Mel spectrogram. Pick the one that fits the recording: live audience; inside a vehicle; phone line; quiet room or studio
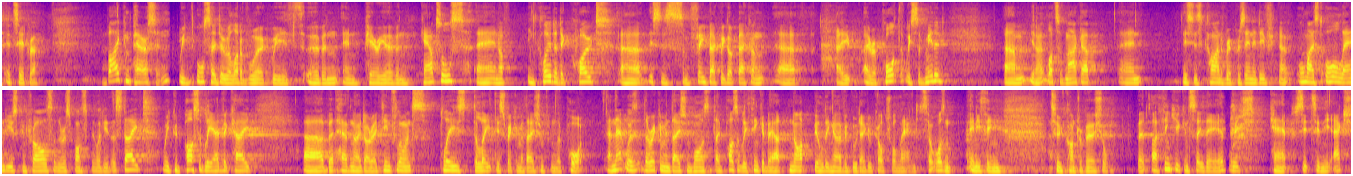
live audience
